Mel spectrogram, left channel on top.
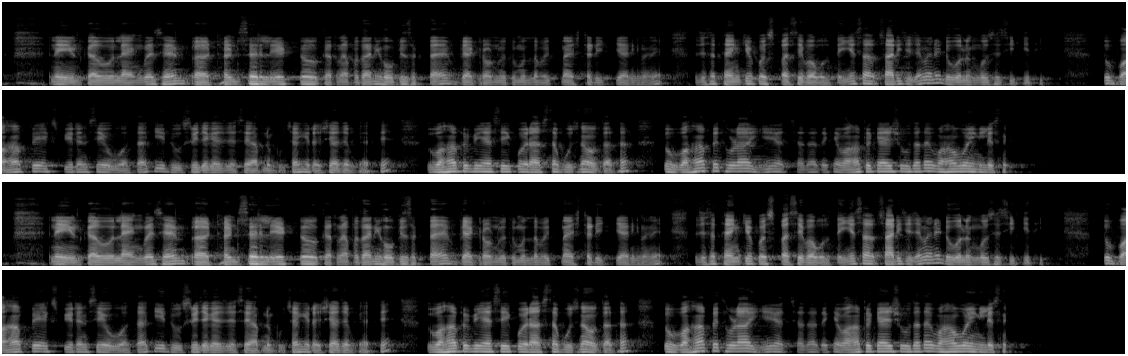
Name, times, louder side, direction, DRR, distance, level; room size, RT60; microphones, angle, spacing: voice 1, 0.1-10.3 10.6-21.3, right 2 dB, 20° right, 14 dB, 1.0 m, -30 dB
28.5 x 15.5 x 9.7 m, 0.73 s
head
